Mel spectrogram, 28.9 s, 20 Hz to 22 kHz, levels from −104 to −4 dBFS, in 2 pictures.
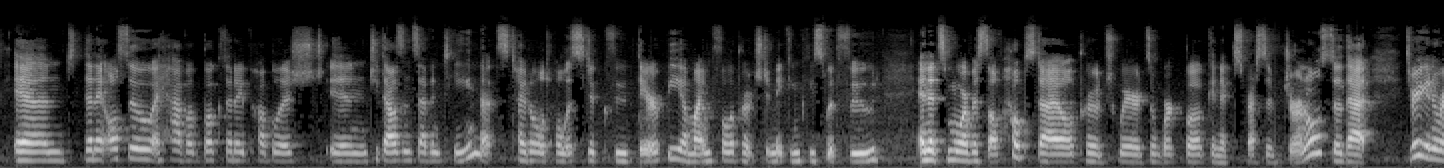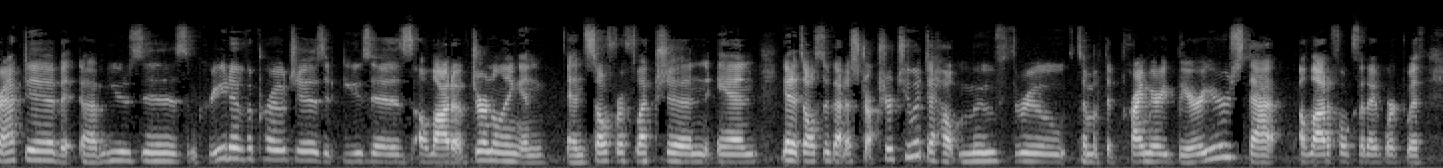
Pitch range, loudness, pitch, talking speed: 180-225 Hz, -32 LUFS, 195 Hz, 185 wpm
